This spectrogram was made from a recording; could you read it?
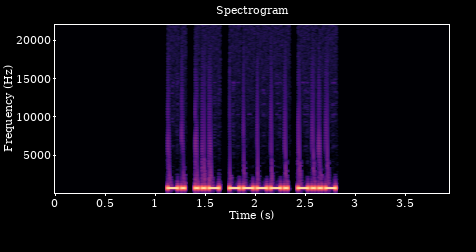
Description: Morse code, heard as a keyed tone, about 36 wpm, 700 Hz. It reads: NU9X
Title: USA Call Signs - 4 Characters - 4x Character Spacing - 35wpm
